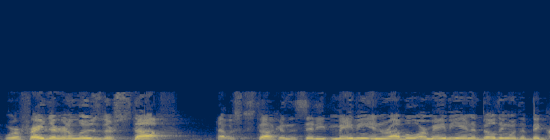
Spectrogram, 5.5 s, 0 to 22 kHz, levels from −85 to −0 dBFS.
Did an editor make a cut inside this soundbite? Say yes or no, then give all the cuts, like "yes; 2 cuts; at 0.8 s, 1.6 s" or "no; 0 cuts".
yes; 1 cut; at 2.4 s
